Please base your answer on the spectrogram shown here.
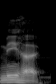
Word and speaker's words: Mihaly: First of all, explain how Mihaly is pronounced Mihaly. Well, it's a Hungarian name. It means Michael, actually, so it's really not that, crazy, but to some people it is.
